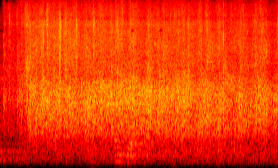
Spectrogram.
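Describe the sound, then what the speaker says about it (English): Audience applause for N. R. Narayana Murthy at a forum: a steady, moderate burst of clapping from a crowd that swells in quickly and holds for a few seconds, with a brief spoken word near the end. "big round of applause for Mr. Murthy"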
